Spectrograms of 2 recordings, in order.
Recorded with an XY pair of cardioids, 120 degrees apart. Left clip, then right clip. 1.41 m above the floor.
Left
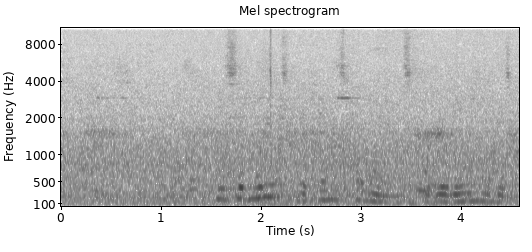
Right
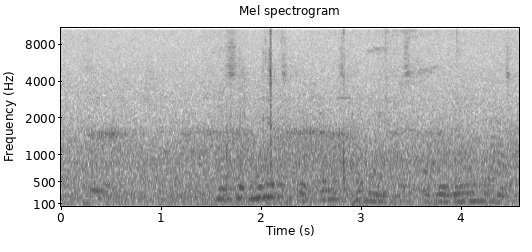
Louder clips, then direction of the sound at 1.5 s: Left 1 dB; straight ahead.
